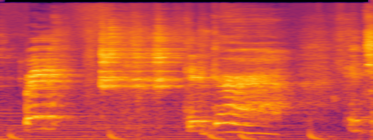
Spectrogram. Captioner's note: dish clatters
